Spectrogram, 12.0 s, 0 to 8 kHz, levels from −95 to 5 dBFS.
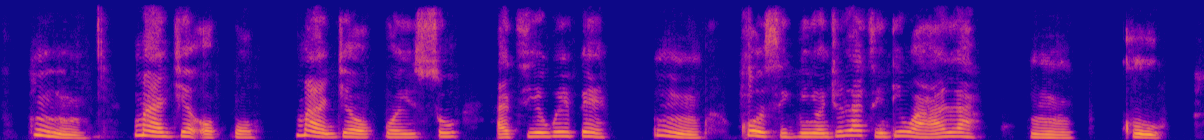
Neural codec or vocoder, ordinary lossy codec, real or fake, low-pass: codec, 16 kHz, 8 kbps, FreqCodec, smaller model; none; fake; none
